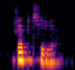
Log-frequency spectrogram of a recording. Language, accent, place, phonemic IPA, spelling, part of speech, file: French, France, Paris, /ʁɛp.til/, reptile, noun, LL-Q150 (fra)-reptile.wav
- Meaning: reptile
